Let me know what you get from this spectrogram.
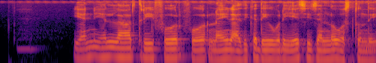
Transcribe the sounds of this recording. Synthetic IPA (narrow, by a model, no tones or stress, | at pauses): enelaːɾt̪ʰɾiːpʰoːɾpʰoːɾnɐjnɐd̪ʱikɐd̪iːʋɐɽieːsiːd͡ʒɐnlo̞ːʋɐst̪und̪i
